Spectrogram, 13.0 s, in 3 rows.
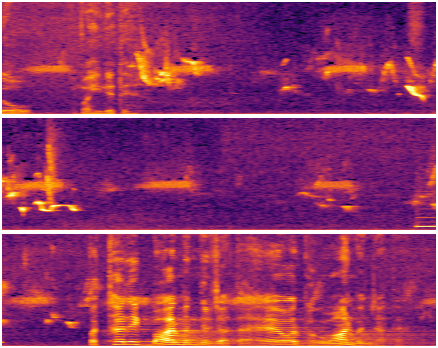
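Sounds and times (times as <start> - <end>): birds chirping: 0.0 - 13.0
short beep: 8.5 - 8.7.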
